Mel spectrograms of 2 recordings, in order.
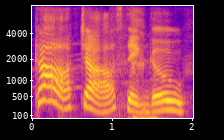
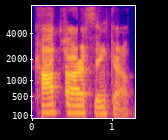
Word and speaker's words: Carchacingu: Well, let me correct you, love. It's the No, I said it wrong. Now you're getting my brain confused. The Char, no, I said it wrong. Yes. The Carchacingu. That's how you say it. The Carchacingu. Repeat after me, everyone. It's the Carchacingu.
